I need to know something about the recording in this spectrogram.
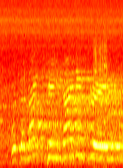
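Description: A man's voice, as from the arena's public-address announcer during the trophy presentation, over a steady crowd hubbub.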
